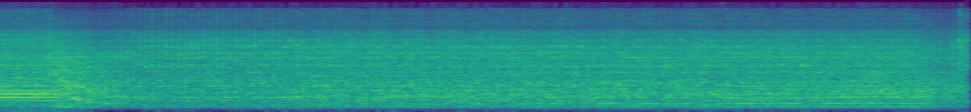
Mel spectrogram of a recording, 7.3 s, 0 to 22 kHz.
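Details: Stihl BR700 backpack blower first start after a carburetor swap, after some choke adjustment: a steady high buzzing two-stroke with an even drone, no misfires or surging, settling as it warms; running normally.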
